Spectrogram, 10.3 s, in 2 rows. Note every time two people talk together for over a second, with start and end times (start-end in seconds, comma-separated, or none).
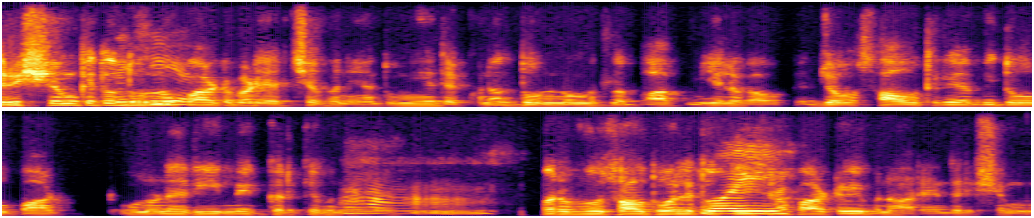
none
